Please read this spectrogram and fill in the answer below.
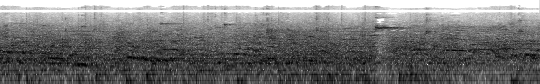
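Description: Basketball game sound in a large gym: a ball bouncing on the hardwood court over the steady chatter and calls of the crowd and players.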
